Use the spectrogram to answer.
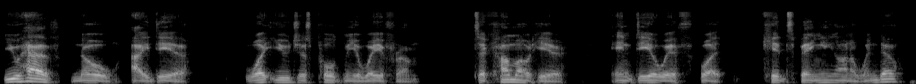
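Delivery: low, quiet, measured reprimand; calm, annoyed sheriff. Retold or imitated. Sheriff scolding Nancy for calling him out, calm. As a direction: drop low and soft, quietly fed up. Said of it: "he's calm about it".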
